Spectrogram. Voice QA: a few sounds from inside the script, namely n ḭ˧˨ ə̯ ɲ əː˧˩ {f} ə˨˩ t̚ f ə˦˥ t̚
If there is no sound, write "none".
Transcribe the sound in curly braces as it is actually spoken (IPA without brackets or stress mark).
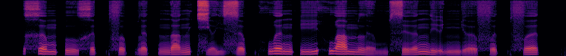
f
